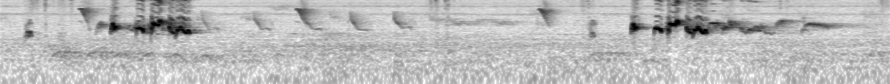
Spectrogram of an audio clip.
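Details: Red-whiskered bulbul kept as a decoy to call in wild birds, singing two loud rich warbled bursts separated by a series of quick descending chirps, with fainter twittering after.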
